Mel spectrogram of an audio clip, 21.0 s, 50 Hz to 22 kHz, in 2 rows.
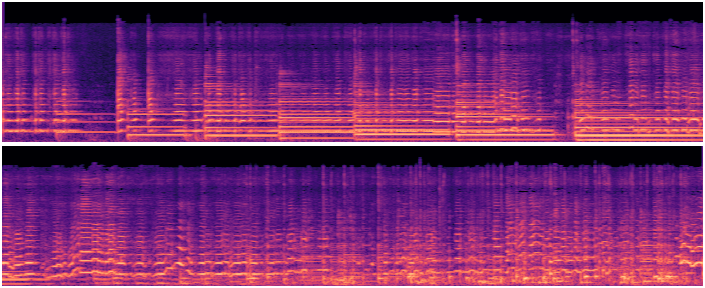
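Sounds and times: guitar improvising: 0.0s - 21.0s
soprano saxophone improvising: 0.0s - 21.0s.

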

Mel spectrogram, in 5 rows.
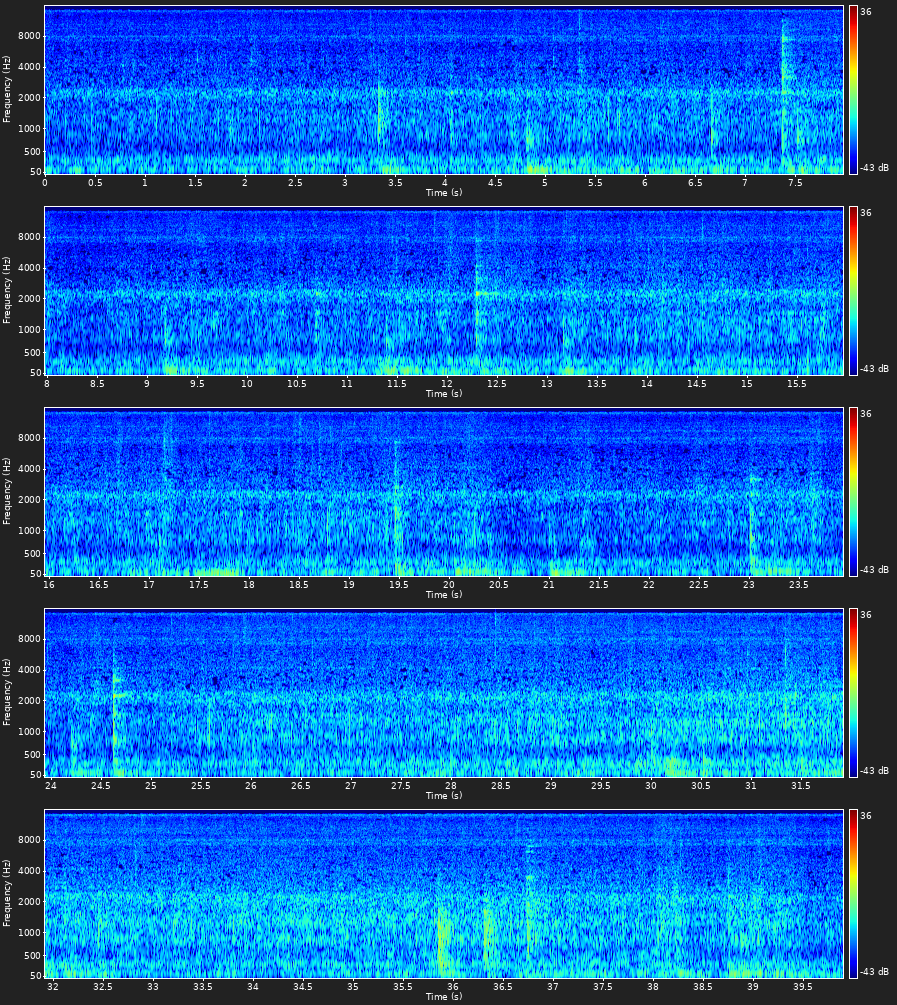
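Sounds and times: food sizzling in frying pan: 0.0s - 39.9s
spatula knocking against pan: 10.6s - 13.4s.

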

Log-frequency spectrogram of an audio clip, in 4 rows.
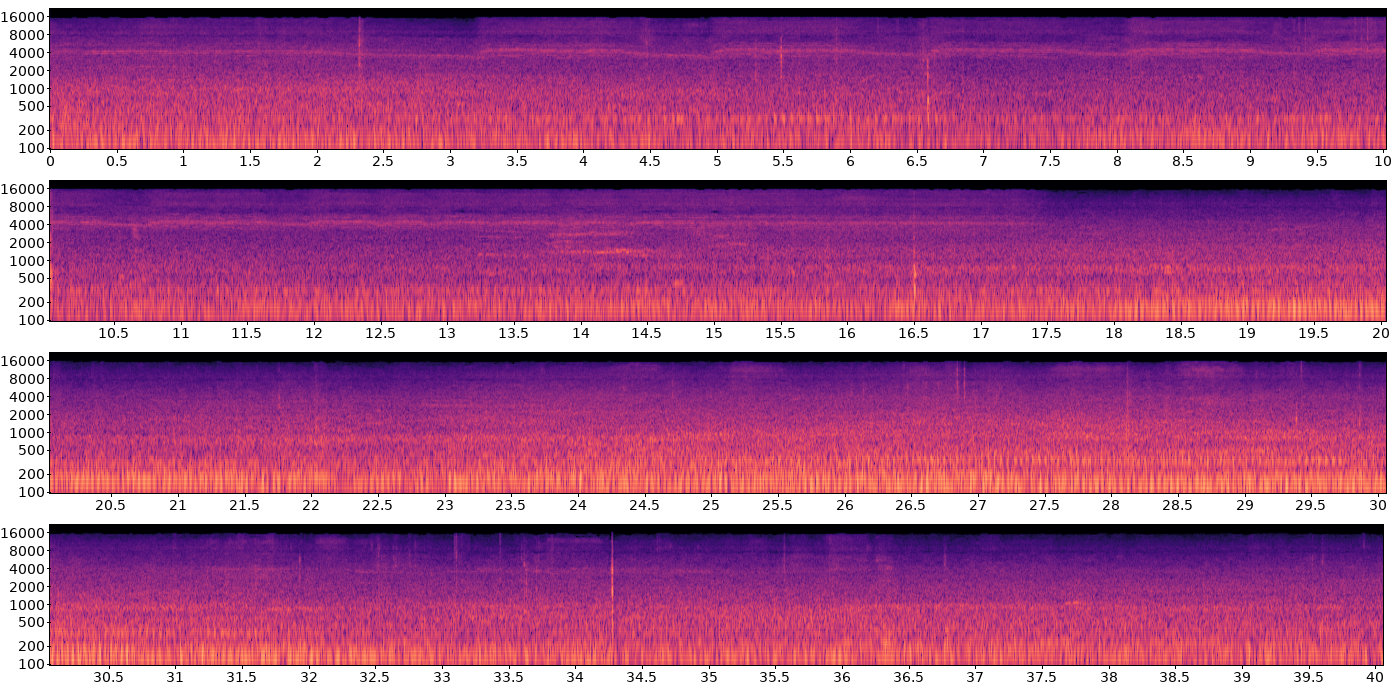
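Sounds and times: thin high steady tone: 0.0s - 18.1s
low engine hum: 14.5s - 40.0s.

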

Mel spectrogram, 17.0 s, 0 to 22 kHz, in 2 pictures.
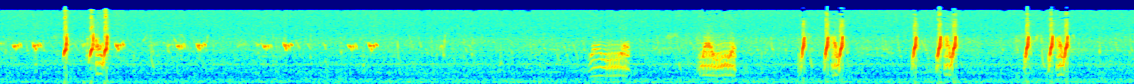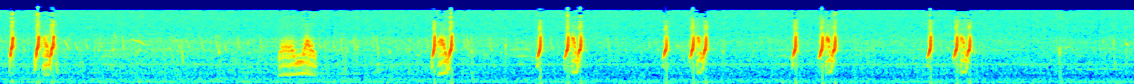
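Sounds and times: quail calling: 0.0s - 3.4s, 4.4s - 9.6s, 10.6s - 11.0s, 11.7s - 17.0s.

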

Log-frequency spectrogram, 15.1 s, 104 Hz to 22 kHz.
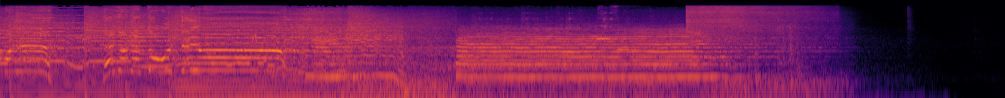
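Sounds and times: train horn chord: 6.8s - 12.2s
hiss: 10.3s - 12.9s.

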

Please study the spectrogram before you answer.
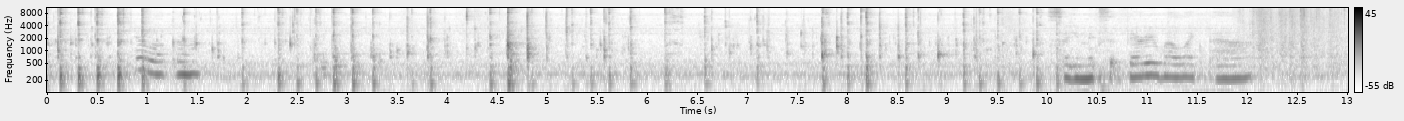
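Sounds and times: fork beating eggs in glass dish: 0.0s - 10.3s.

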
